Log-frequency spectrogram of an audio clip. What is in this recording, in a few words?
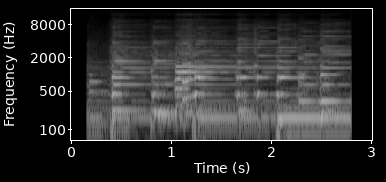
cool first string lick, banjo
